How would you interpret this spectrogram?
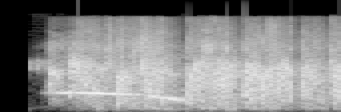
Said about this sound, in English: Thanks again to all the Vegas Voicers and the Voice Actors Studio. Yes, you can applaud.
